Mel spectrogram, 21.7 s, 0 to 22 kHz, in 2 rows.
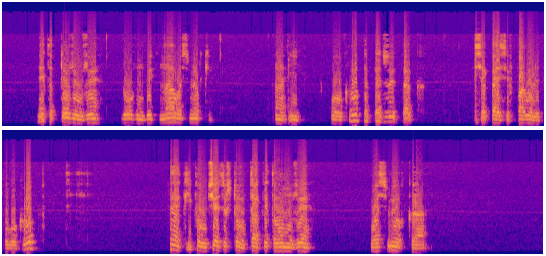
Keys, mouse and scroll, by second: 2.2 click, 5.8 a, 5.9 i, 9.5 a, 9.5 i, 12.8 click.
